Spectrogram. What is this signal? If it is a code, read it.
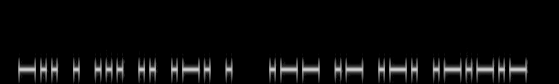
Morse code, heard as a keyed tone, about 22 wpm, 700 Hz. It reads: DESIRE WAR.
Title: Sentences from Top 1600 Words 22wpm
